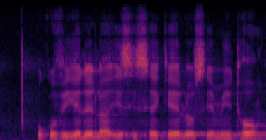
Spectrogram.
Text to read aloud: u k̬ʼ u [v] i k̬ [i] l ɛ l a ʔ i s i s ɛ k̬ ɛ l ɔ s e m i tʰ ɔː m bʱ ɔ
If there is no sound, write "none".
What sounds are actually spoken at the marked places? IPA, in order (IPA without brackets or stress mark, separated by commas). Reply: v, ɛ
